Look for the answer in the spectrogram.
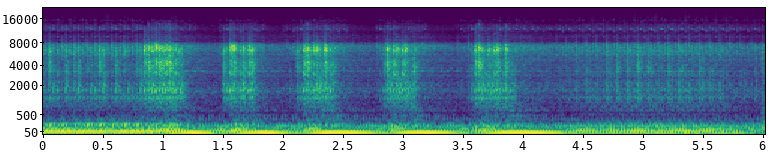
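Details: Boat's Yanmar diesel restarted after diesel-leak fix and fuel filter refit, with diesel bug found in tank and leaking exhaust elbow; turns over and settles into steady low chug with slight swelling rhythm, running cleanly.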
